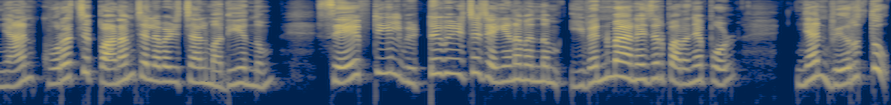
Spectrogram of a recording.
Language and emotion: Malayalam, disgusted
